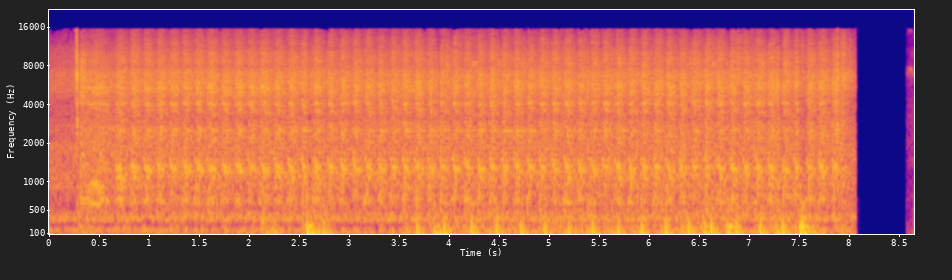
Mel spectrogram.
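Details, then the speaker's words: Toyota Corona, crank no start: the starter churns the engine at a steady even beat for about eight seconds without catching. There is no spark; fuel reaches the rail, so the fuel pump is fine, and a faulty ECU was found after trying a borrowed distributor. "Kasi yung corona, ayaw may start walang kuryente, so sinubukan ko na siyang buksan yung fuel rail."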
